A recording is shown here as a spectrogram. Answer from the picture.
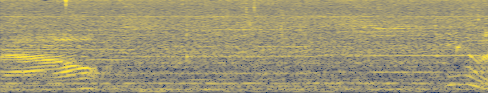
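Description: A short, high vocal sound falling in pitch at the start, then steady background noise with a faint hum.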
